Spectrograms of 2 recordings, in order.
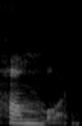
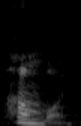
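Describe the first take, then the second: The two takes are said the same way.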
